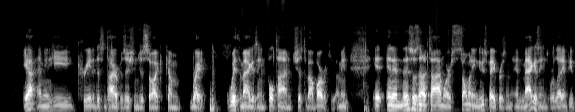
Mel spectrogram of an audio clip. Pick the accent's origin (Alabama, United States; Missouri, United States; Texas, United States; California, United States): Texas, United States; Dallas; So yeah, I'm an architect from Dallas.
